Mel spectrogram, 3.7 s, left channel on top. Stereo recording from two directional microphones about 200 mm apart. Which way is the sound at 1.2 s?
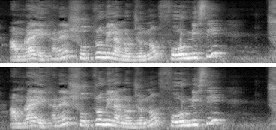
15° left (ahead or behind).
